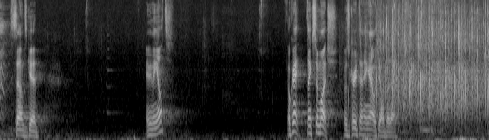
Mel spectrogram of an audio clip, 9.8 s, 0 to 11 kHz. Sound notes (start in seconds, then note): 0.0 audience chuckles; 7.3 audience applauding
